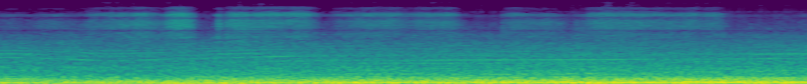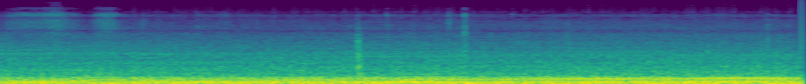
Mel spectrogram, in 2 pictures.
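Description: Steady low hum rides under the road rumble while driving, with a faint tone creeping up as speed builds; source not pinned down.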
